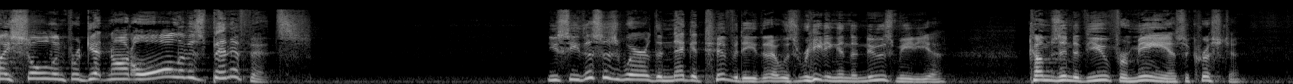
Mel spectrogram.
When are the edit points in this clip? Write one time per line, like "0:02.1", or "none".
none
